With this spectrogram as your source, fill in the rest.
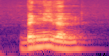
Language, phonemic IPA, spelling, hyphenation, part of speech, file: Dutch, /bəˈniu̯ə(n)/, benieuwen, be‧nieu‧wen, verb, Nl-benieuwen.ogg
- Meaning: to arouse a feeling of curiosity or longing to see, hear or understand something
